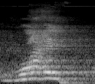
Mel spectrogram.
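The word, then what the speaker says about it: write: Susah banget bacanya. W R I T. Right.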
